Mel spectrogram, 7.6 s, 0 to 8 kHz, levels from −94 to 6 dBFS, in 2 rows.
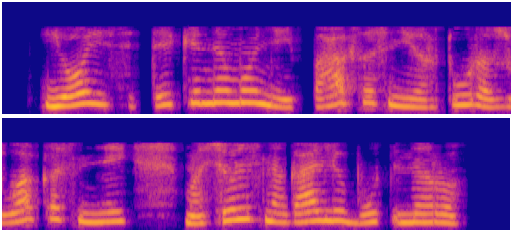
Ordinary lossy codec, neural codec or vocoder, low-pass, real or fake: AAC, 16 kbps; vocoder, 24 kHz, 100 mel bands, Vocos; 7.2 kHz; fake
